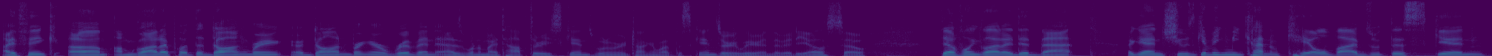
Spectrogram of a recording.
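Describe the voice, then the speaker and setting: A man's voice: mid-range voice, expressive, quick pace, no echo. A man hosting a reaction video, giving casual commentary in an informal, musing way.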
